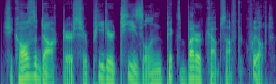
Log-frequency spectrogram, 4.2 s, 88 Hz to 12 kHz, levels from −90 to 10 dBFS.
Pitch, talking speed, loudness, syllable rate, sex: 105 Hz, 190 wpm, -20 LUFS, 4.6 syllables/s, male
